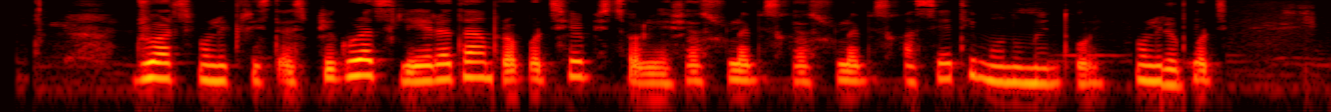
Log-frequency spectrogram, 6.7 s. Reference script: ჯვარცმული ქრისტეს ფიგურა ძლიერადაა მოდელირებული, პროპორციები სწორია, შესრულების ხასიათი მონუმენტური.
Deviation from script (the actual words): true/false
true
